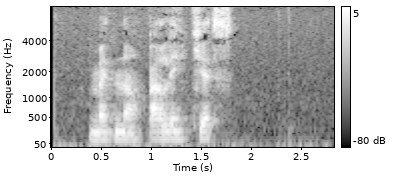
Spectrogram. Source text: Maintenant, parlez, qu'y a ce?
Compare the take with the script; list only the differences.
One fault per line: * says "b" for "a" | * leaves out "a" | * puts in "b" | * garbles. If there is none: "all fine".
all fine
